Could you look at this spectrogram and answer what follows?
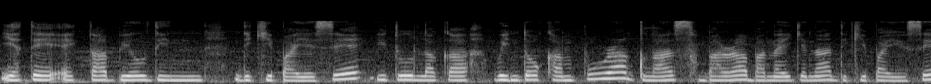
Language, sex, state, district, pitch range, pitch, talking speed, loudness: Nagamese, female, Nagaland, Kohima, 190-205 Hz, 195 Hz, 105 wpm, -16 LUFS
